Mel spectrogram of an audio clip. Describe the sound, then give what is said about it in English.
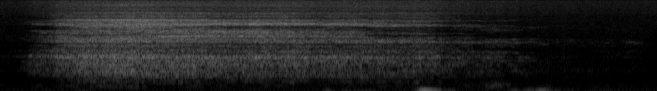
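A deep breath drawn in and slowly released during a guided emotional-release meditation: a long airy inhale, then a softer exhale with a couple of low, snort-like puffs near the end. “Taking a deep breath in and out”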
